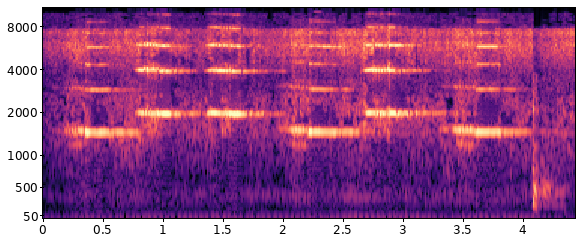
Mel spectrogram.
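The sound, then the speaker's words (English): A tui's call played from a phone: a run of metallic, whistling tones and squeaky notes repeating in short phrases at a steady loudness, ending with a brief thump. “you had a problem with a TUI”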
